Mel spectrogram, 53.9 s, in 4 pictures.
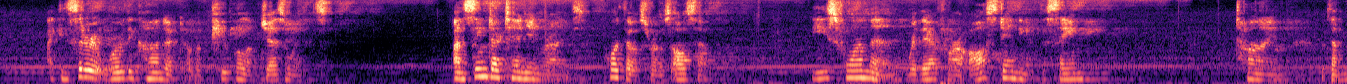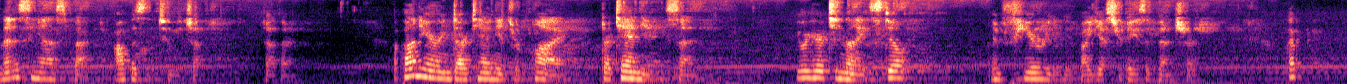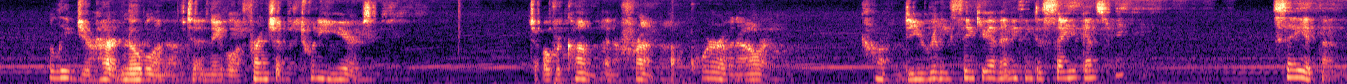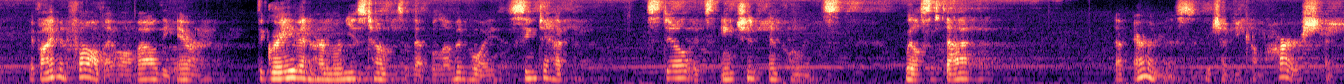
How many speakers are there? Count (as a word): one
